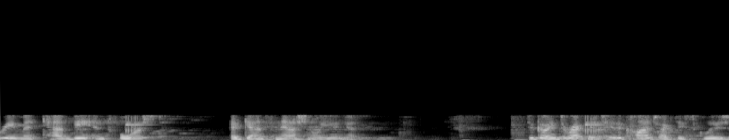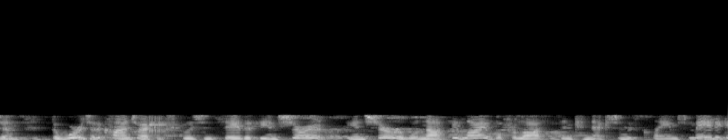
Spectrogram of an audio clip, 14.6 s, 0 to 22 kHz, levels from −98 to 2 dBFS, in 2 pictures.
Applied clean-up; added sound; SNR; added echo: classical method WPE with log-MMSE.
